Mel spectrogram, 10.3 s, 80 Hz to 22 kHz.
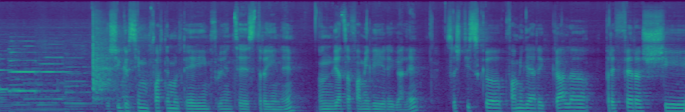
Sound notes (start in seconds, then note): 1.3 speaking foreign language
